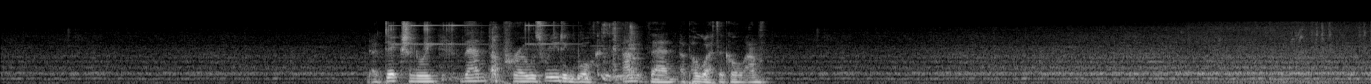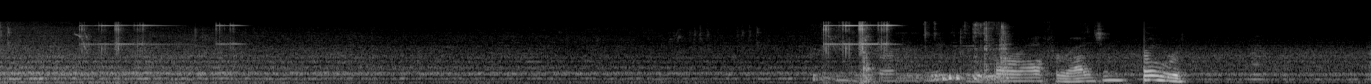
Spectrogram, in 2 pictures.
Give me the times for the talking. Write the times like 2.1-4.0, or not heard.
3.6-7.7, 21.9-25.6.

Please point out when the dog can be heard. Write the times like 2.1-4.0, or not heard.
not heard.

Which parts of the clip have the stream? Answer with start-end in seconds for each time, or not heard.
not heard.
